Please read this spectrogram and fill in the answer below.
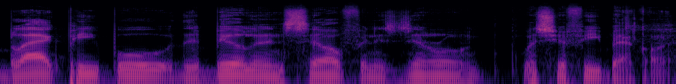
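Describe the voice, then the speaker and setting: A man with a very deep, low pitch, a dark, mellow tone and a Southern US accent, ordinary pitch variation, in a very clean recording with a silent background. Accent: Southern US (Georgia). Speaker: podcast co-host. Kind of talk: casual chat.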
